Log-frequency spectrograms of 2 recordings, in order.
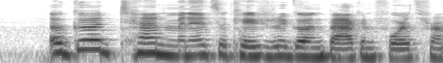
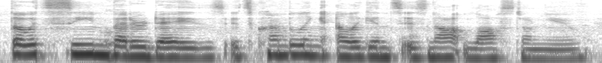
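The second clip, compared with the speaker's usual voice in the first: measured narrator voice; story narration. A narrator's reading. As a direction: set the scene like a storyteller. GM narrates scene.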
